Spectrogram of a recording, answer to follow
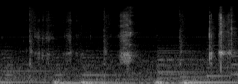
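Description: Y-shaped vegetable peeler scraping the skin off a water chestnut in a few short strokes, with soft background music under it.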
